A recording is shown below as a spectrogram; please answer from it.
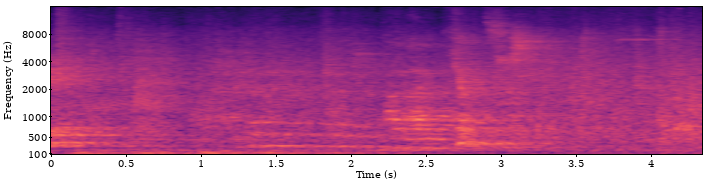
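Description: Indistinct talking echoing in a large room, with light footsteps on the hard floor.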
